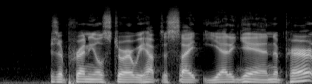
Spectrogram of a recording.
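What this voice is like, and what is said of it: Usual voice. Nothing is said of it.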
